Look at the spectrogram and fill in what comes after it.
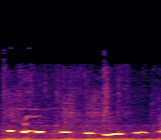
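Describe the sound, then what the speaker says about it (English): Someone whistles a short wandering tune of several brief notes over a low hum in the video game BioShock, faint and nearby. "Stop whistling!"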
